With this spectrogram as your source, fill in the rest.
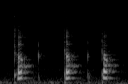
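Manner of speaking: high, separate little tocks; pecking sound. A narrator's reading. Woodpecker pecks holes in the egg, tapping. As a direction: tap out each peck.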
